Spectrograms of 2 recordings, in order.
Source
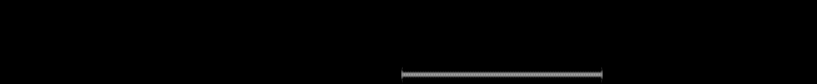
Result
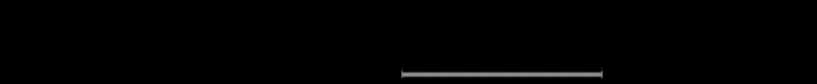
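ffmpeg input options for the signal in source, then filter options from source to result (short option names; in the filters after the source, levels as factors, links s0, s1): -f lavfi -i "aevalsrc='0.0316*(sin(2*PI*440*t)+sin(2*PI*480*t))*clip(min(mod(t,6),2-mod(t,6))/0.005,0,1)':d=3.12:s=44100"
-af "highpass=360"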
